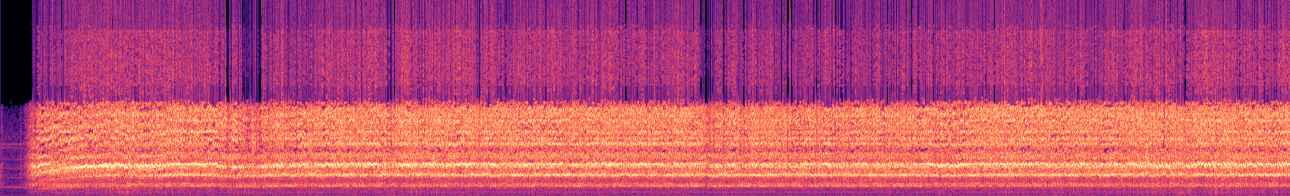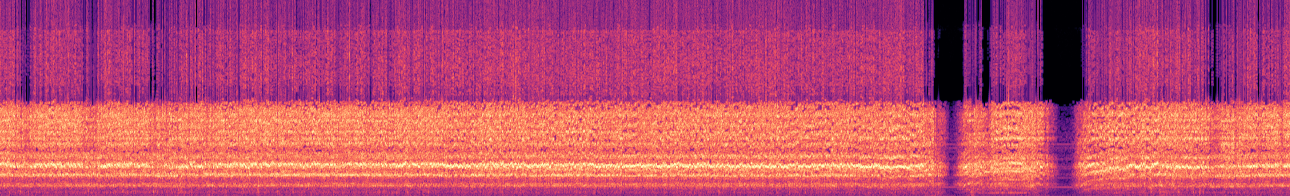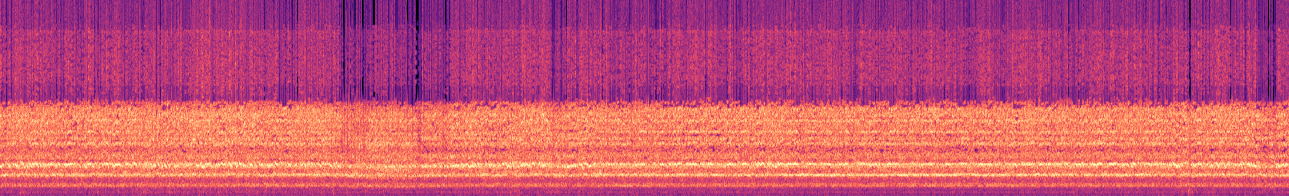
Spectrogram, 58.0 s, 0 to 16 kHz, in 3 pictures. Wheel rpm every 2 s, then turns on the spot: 140, 220, 230, 230, 240, 230, 230, 230, 240, 230, 230, 230, 230, 210, 210, 210, 160, 110, 190, 230, 230, 230, 220, 230, 230, 230, 240, 230, 230.
none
